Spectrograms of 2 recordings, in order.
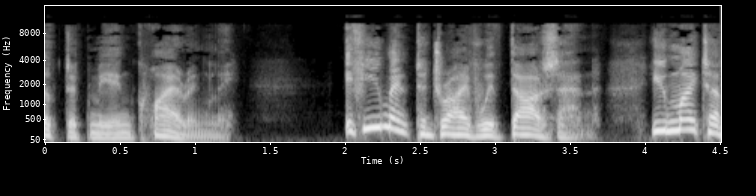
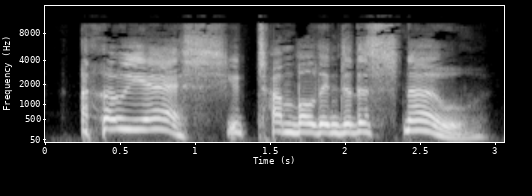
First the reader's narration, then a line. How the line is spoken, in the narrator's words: said, and laughed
